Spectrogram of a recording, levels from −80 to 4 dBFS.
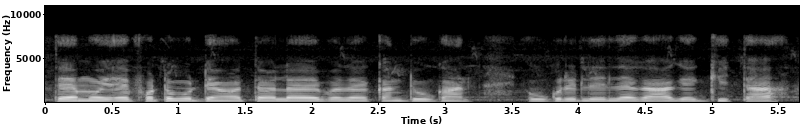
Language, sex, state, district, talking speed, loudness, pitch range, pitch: Chakma, male, Tripura, Dhalai, 135 wpm, -17 LUFS, 150-155 Hz, 150 Hz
